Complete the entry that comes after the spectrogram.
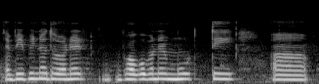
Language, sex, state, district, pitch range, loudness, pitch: Bengali, female, Tripura, West Tripura, 230-250 Hz, -15 LUFS, 245 Hz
